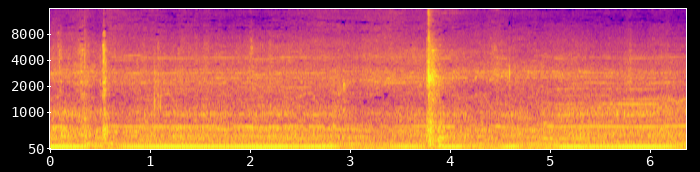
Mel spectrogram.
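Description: Diesel engine of earthmoving machinery running steadily at idle, with a short sharp click about half a second in and a louder one just before four seconds in.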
